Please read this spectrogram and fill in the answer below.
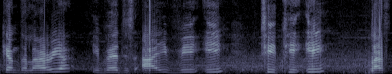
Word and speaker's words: Candelaria: Now, and part of this, your name again, but spell your name, pronounce it and spell your name. Yeah, my name is Ivette Candelaria.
